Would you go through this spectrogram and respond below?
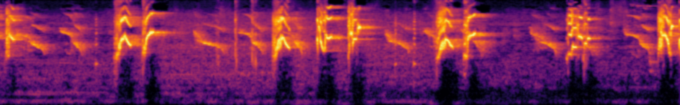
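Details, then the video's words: Vocal fighter lovebird with a long chatter: clusters of piercing, high, down-slurred squeaks come in rapid groups, separated by short quiet gaps. "berkat suara burung lovebird ini banyak yang nyaut"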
